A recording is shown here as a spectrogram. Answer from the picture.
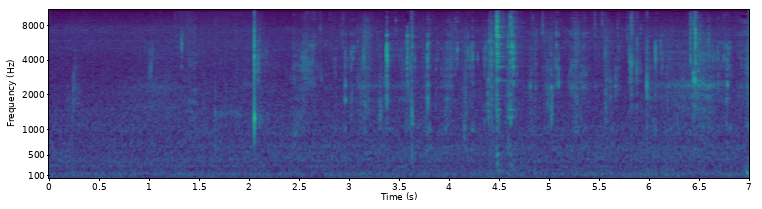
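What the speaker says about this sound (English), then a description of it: "Let me try this spaghetti bolognese first." Someone eats spaghetti bolognese, with soft close chewing, wet squishes and small clicks of cutlery repeating steadily over a quiet room.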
